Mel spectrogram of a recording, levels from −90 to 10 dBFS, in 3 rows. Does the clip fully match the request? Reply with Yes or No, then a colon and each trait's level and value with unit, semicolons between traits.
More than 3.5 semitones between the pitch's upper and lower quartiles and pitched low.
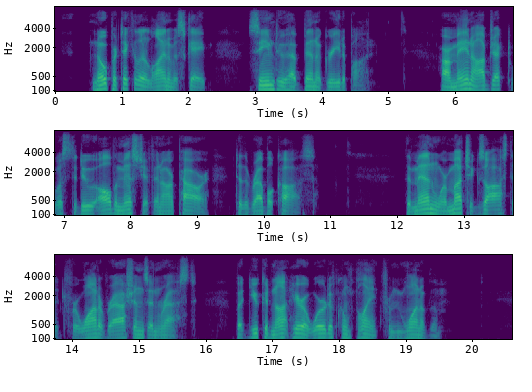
No: average, 3.2 semitones; low, 100 Hz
